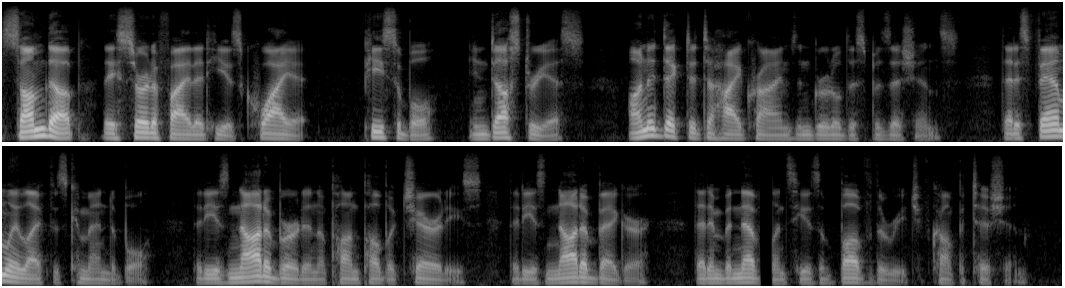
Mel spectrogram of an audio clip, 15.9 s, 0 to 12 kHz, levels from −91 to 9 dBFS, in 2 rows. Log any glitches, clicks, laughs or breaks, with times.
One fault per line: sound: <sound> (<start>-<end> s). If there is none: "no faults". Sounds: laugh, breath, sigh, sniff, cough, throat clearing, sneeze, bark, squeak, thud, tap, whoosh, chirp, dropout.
sound: dropout (13.6-13.7 s)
